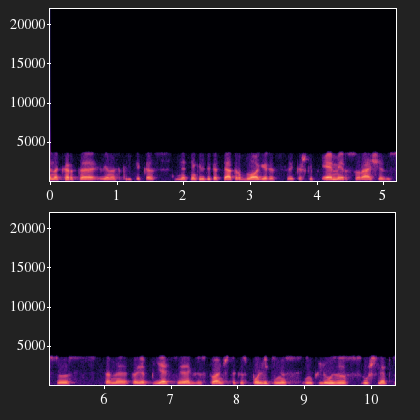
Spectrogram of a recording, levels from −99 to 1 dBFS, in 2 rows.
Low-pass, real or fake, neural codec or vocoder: 3.6 kHz; real; none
